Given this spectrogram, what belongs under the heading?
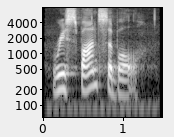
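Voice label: "responsible", English word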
